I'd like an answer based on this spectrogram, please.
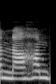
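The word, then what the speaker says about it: Nahum: लेकिन आपको नाहूम टेट नामक लेखक को भी ध्यान में रखना चाहिए। सही? नाहूम। इसका उच्चारण नाहम टेट है।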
